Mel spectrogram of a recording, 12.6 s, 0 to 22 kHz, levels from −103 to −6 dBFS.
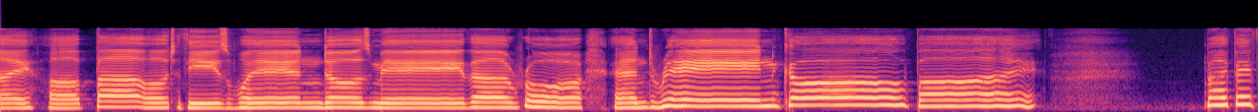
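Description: Throughout, the level ducks by around 10 dB under each loud sound: gain pumping, likely from overly high gain hitting a fast limiter.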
